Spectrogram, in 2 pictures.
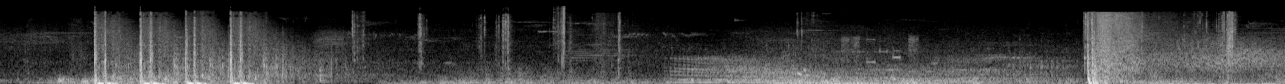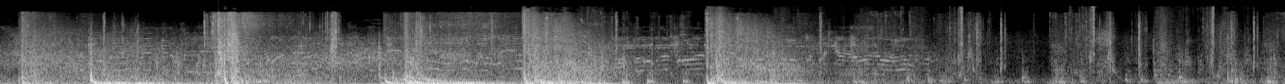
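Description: Wooden planks snap into place with quick knocks.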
